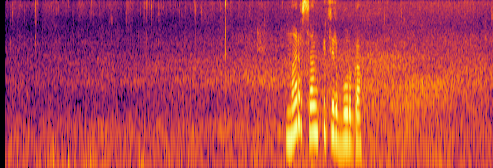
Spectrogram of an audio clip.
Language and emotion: Russian, neutral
